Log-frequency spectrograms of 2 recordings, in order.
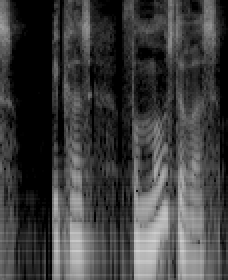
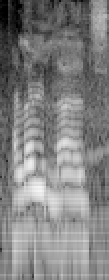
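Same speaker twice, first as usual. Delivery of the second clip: booming, hearty, very loud, "lads" stretched out; 2 semitones higher, 16 dB louder than usual. Reading a story aloud, the housemaster walks in and greets the waiting boys; jovial tone. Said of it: "he said in a jovial tone".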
